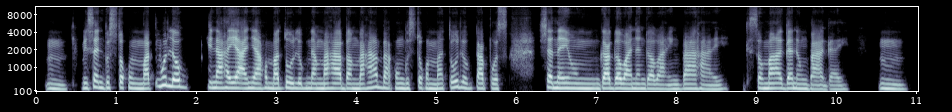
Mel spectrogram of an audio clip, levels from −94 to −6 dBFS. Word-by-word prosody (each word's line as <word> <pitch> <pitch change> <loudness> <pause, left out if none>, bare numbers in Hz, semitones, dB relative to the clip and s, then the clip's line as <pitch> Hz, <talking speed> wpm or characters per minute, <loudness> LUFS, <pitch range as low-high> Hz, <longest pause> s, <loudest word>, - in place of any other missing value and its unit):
hmm, 175 -3 -3 0.2
minsan 205 +3 +1
gusto 210 +1 -3
kong 200 -2 -3
matulog, 250 +6 +3 0.3
hinahayaan 205 -2 +4
niya 190 - +4
akong 200 0 -2
matulog 190 0 0
ng 190 -1 0
mahabang-mahaba 190 +3 +1
kung 190 -1 -1
gusto 190 +2 -4
kong 180 -1 -1
matulog. 200 +2 -2
Tapos 185 -2 -2 0.4
siya 220 -3 +1
na 200 - +5
'yong 185 -2 0
gagawa 190 -1 +4
ng 180 0 -1
gawaing 170 -1 -2
bahay, 170 -2 -3 0.2
so 200 - -4
mga 190 0 +2
ganong 180 -1 -2
bagay, 155 -1 -4 0.4
mm. 170 -3 -4
190 Hz, 150 wpm, -21 LUFS, 180-200 Hz, 0.4 s, na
